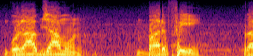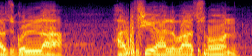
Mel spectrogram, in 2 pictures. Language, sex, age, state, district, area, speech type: Urdu, male, 30-45, Delhi, New Delhi, urban, spontaneous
